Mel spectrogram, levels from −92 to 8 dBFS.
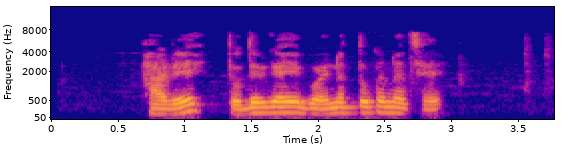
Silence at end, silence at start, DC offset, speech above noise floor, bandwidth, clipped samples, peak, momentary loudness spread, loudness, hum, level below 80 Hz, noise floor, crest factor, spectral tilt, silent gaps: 0.9 s; 0.7 s; under 0.1%; 59 dB; 7.6 kHz; under 0.1%; -2 dBFS; 11 LU; -16 LUFS; none; -60 dBFS; -74 dBFS; 14 dB; -6.5 dB/octave; none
